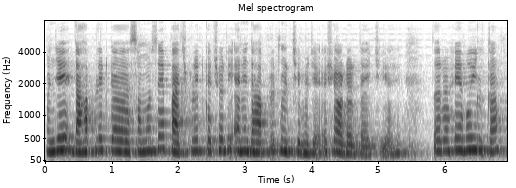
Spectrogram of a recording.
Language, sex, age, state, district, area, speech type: Marathi, female, 30-45, Maharashtra, Gondia, rural, spontaneous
